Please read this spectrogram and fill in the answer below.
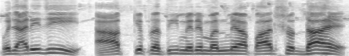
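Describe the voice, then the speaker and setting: A man playing a sly, boastful village swindler in an animated folk tale, with a theatrical, smooth-talking delivery. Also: a little high, moderate pace. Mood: falsely humble.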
